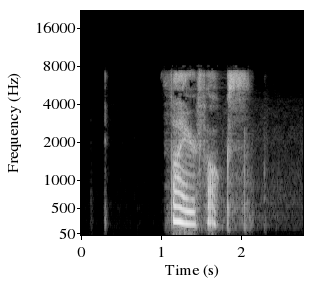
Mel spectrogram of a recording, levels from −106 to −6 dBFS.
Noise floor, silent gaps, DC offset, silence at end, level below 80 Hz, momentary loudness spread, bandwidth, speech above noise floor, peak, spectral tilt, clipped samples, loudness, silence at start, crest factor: under -90 dBFS; none; under 0.1%; 0.7 s; -66 dBFS; 12 LU; 7.8 kHz; over 69 dB; -4 dBFS; -3 dB/octave; under 0.1%; -22 LUFS; 1.15 s; 20 dB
